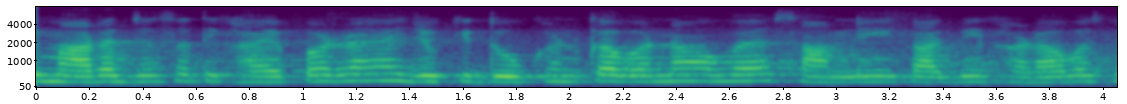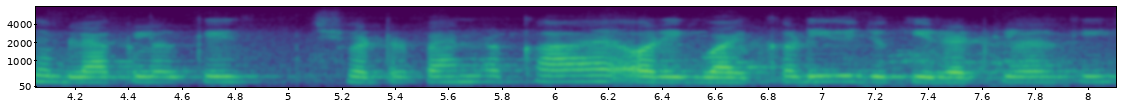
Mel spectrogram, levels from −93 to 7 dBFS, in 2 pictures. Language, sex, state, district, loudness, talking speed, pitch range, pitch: Hindi, female, Andhra Pradesh, Krishna, -23 LUFS, 265 wpm, 200-225 Hz, 210 Hz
